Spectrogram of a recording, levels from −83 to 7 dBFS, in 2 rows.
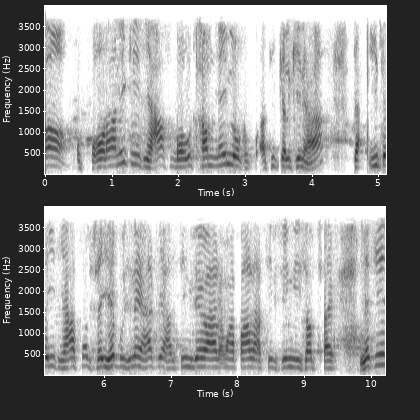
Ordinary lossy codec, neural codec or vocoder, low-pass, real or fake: AAC, 24 kbps; none; 3.6 kHz; real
